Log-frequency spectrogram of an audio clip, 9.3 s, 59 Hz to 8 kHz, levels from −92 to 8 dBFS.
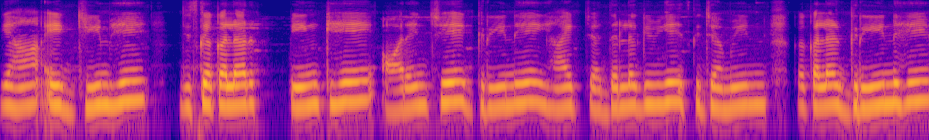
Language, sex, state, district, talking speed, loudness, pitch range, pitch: Hindi, female, Chhattisgarh, Balrampur, 155 wpm, -18 LUFS, 190-215 Hz, 200 Hz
